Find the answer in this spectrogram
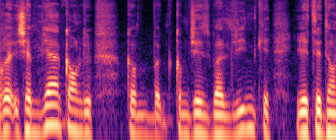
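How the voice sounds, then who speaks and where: Here a man speaks at a medium pitch and a moderate pace, with ordinary pitch variation. His tone is dark and mellow, and the sound is dry and close with no echo. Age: 50s. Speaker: jazz singer. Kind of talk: interview conversation. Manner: halting, with many repetitions.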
